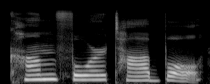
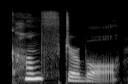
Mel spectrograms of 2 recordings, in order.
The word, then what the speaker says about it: comfortable: What word did Anna pronounce in a strange way? Come for tabul. The word was comfortable. The natural pronunciation is comfortable.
